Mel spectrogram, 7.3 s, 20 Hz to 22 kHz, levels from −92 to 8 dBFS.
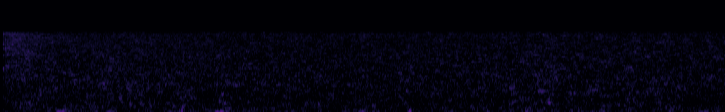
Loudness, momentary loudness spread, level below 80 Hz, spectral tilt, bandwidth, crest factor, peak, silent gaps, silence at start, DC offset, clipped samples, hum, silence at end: -69 LUFS; 4 LU; -86 dBFS; 0 dB/octave; 7.6 kHz; 16 dB; -56 dBFS; none; 0.05 s; under 0.1%; under 0.1%; none; 0 s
